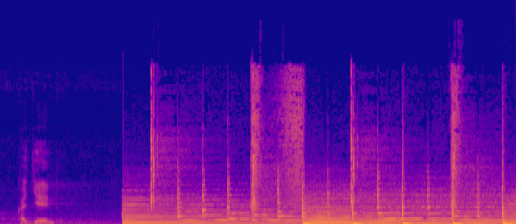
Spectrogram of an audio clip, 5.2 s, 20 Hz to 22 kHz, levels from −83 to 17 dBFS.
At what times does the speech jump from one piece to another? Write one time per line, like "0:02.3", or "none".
0:01.2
